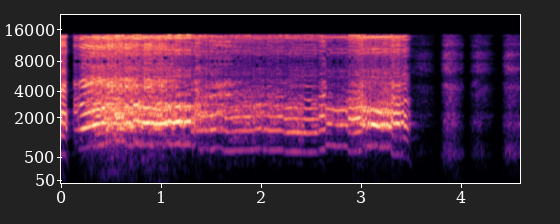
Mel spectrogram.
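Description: A cartoon cat shouts in a high, squeaky voice.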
